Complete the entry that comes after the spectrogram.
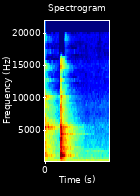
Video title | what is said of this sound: How To Fix A Hollow Tile Without Removing The Tile - Step By Step | it's good here it was always good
